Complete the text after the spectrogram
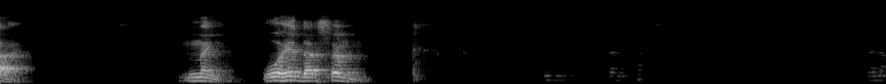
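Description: An elderly man speaks slowly and calmly into a close microphone, with long pauses.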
